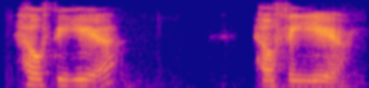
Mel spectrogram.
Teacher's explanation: For example, healthy ear sounds the same as healthy ear. When healthy is linked together with ear, a y sound is added. So, healthy ear and healthy year have the same pronunciation, shown phonetically like this: healthy year, healthy year.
